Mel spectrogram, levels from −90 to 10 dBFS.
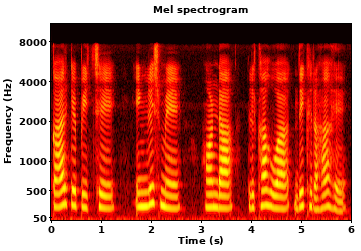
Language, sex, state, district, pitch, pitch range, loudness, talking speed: Hindi, female, West Bengal, Alipurduar, 220 Hz, 205-240 Hz, -18 LUFS, 110 wpm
